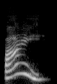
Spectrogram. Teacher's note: then we say bye at the end but in high tone like bye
